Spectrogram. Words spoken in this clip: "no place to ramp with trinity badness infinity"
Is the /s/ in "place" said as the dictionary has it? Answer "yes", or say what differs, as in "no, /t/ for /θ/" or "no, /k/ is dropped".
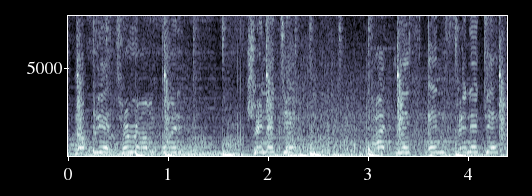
no, /s/ is dropped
